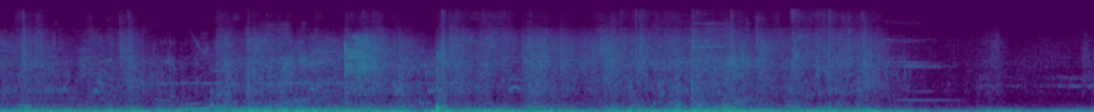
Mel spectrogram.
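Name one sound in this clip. Magic spells whoosh and crackle in a fast game battle.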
